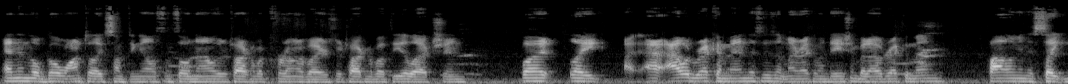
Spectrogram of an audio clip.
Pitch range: 125-145 Hz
